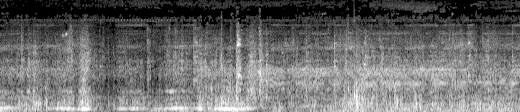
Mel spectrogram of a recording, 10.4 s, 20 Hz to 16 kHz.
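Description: Electric bicycle riding over a sandy dirt track: a low hum from its 1000-watt electric drive, wavering in pitch and stopping about halfway through, over rough tyre and frame noise. A few sharp knocks come from the unsuspended bike jolting over bumps.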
